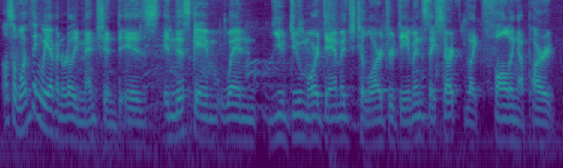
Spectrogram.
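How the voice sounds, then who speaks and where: A man's voice: lowish voice, expressive, normal speed, hardly any pauses, bright, forceful tone. An enthusiastic man giving casual let's play commentary as he plays a video game. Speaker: let's play host and player.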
